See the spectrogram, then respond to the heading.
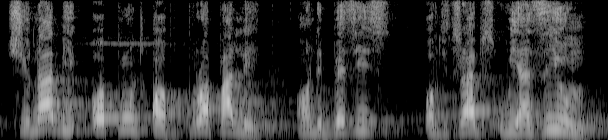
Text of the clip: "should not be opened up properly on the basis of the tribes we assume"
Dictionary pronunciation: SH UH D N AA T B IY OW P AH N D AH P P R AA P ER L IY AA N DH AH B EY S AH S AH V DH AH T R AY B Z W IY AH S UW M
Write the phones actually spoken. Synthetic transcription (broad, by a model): SH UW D N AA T B IY OW P AH N D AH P P R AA P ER L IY AA N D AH B EY S AH S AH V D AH T R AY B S W IY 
